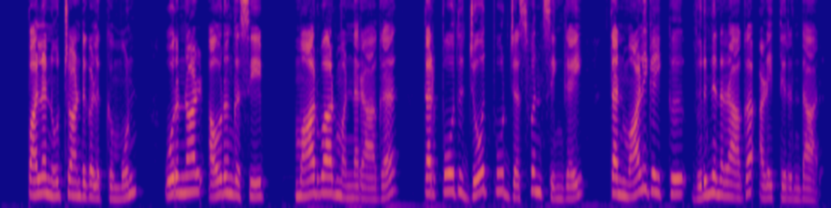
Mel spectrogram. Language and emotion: Tamil, neutral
